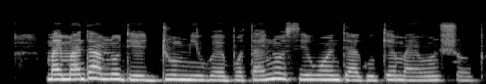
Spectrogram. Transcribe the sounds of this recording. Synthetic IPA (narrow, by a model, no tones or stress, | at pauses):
maɪmadam̩nodedumiwɛbɔtaɪnosewɔ̃n̩deaɡoɡemaɪon̩ʃɔp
